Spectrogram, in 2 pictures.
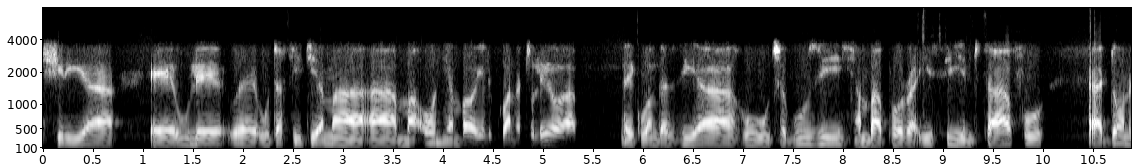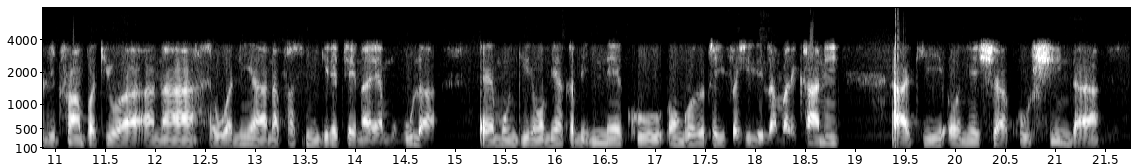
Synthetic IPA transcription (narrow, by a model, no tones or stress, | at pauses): ʃiɾia | ulɛutafitiamamaʔɔniambajɔjalikuwaanatɔlɛwa | kuaŋɡaziahuːt͡ʃaɡuziambapɔɾa̰ʔisim̩staafu | dɔnaldtɾampakiwaanauwanianafasimiŋɡinɛtʰɛnajamuhulamwiŋɡinɛwamiakamin̩nɛkʰuɔŋɡɔzataifahililamaɾɛkʰani | a̰kʰiɔɲɛʃakuʃinda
